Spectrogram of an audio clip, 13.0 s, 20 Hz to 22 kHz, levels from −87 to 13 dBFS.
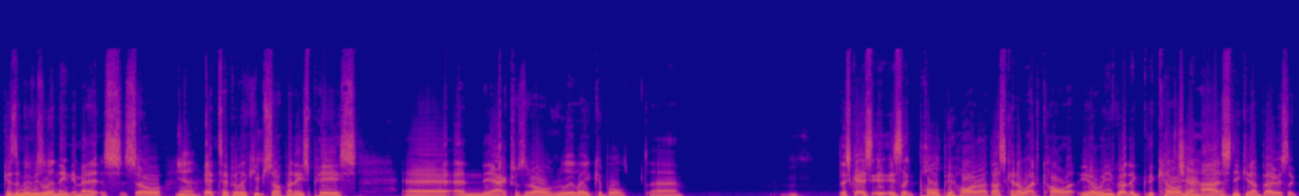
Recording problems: distortion; slight; 10 dB below the speech

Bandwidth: 16.5 kHz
